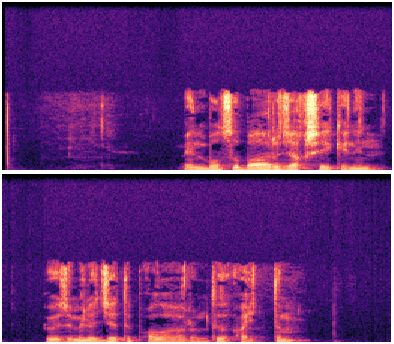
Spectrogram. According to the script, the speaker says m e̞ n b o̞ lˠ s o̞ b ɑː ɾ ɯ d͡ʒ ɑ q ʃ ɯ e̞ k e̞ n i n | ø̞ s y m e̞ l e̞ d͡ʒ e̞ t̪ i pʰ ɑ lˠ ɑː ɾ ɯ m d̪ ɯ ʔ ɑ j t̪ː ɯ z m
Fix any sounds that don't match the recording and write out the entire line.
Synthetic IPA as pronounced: m e̞ n b o̞ lˠ s o̞ b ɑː ɾ ɯ d͡ʒ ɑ q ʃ ɯ e̞ k e̞ n i n | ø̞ z y m e̞ l e̞ d͡ʒ e̞ t̪ i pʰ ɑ lˠ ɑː ɾ ɯ m d̪ ɯ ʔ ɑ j t̪ː ɯ m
